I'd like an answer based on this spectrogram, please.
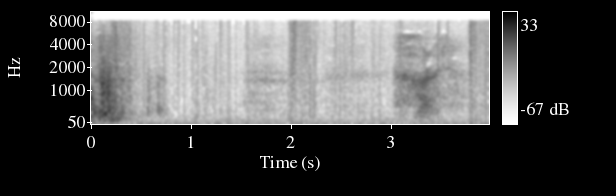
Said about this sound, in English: Then you drag him in and kick the door shut.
